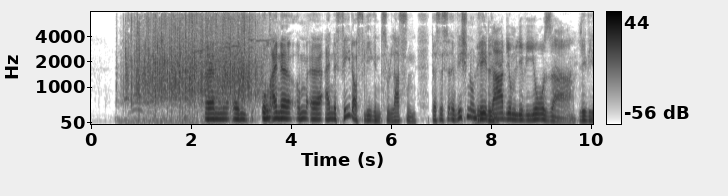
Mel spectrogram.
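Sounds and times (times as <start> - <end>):
applause: 0.5 - 3.8
speech: 2.3 - 10.0.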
